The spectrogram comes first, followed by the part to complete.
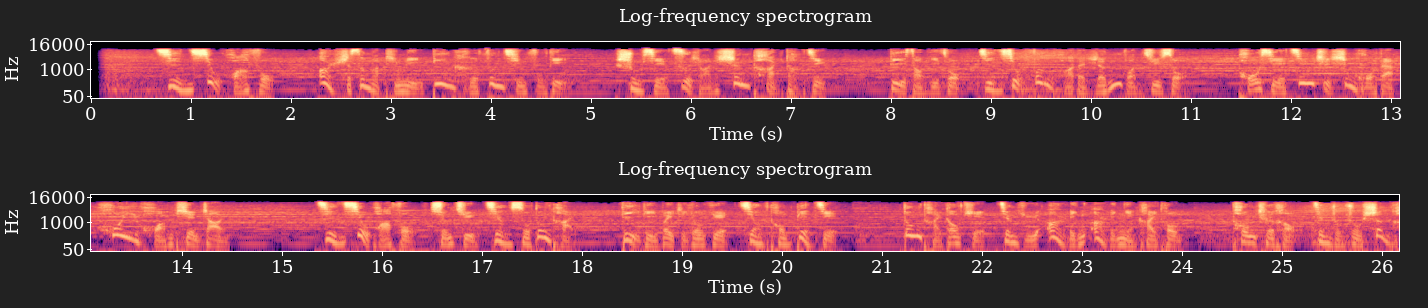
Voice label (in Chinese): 男 专题 地产专题 大气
